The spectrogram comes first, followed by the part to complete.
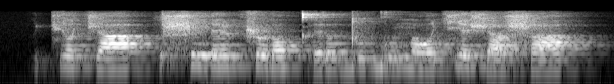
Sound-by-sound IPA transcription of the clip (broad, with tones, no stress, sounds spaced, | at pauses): t͡ɕ ɔ˨˦ t͡ʃ a˨ | ʂ i˥˧ ɾ e˦˥ ʈ͡ʂ ʊ˥˧ ɾ ɔ˥˩ kʼ ɪ˨ ɾ ʊ˨ d u˨˩˦ ɡ u˨˩˦ n ɔ˨˩˦ t͡ɕ ɛ˥˧ ʃ a˨˩˦ ʂ a˨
